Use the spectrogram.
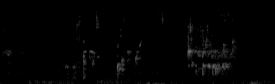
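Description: Water pours into a Nama M1 milk maker as irregular splashes and trickling drips that come in two bursts, close and fairly quiet.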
